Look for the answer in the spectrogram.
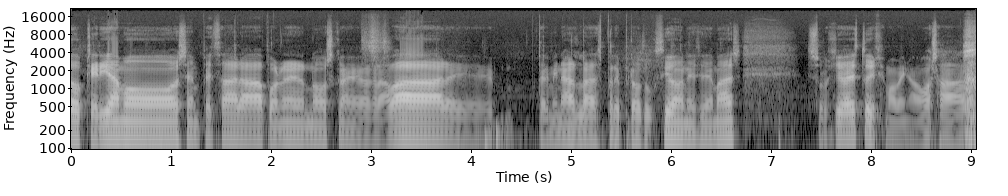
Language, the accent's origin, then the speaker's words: Spanish; Madrid, Community of Madrid, Spain; Eso es un poco lo que yo creo que nos fastidia más a las bandas que somos de Madrid.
